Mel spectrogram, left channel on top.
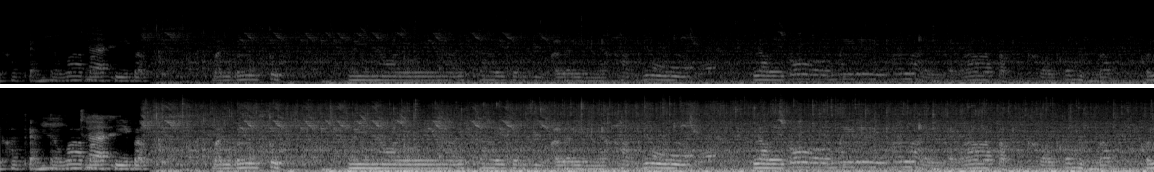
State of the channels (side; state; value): left; quieter; 19.4 dB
